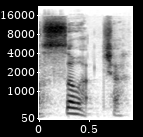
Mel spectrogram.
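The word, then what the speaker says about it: Șoșoacă: Right, you might have to help me with the pronunciation. I think it's Sosoacha. Sosoacha, thank you.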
